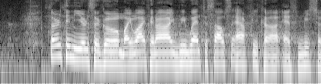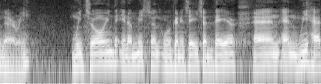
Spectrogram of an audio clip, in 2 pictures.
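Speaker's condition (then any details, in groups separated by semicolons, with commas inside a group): Cleft lip and palate; fed formula and cow milk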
